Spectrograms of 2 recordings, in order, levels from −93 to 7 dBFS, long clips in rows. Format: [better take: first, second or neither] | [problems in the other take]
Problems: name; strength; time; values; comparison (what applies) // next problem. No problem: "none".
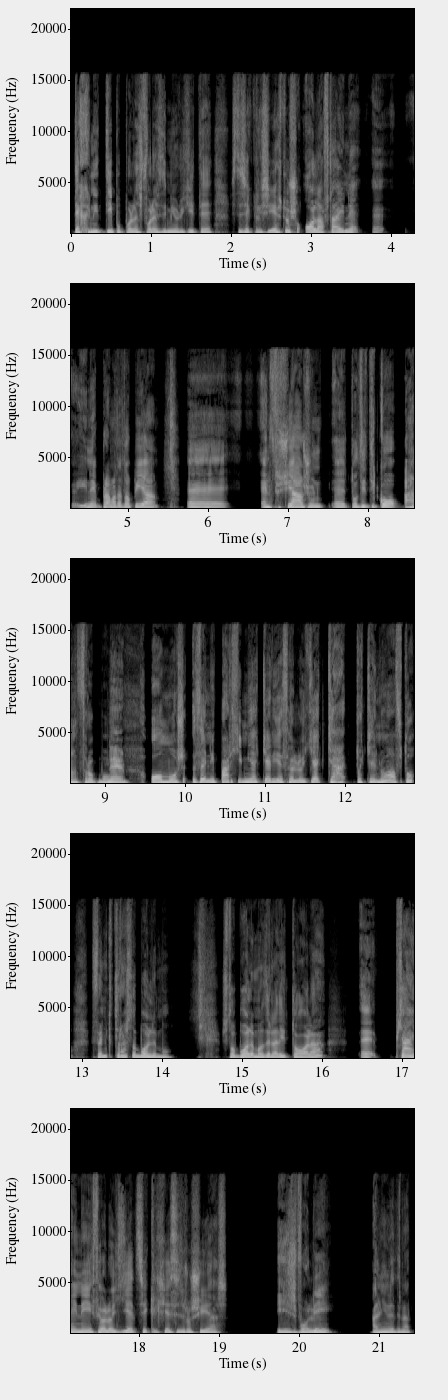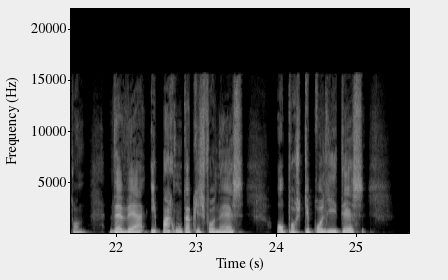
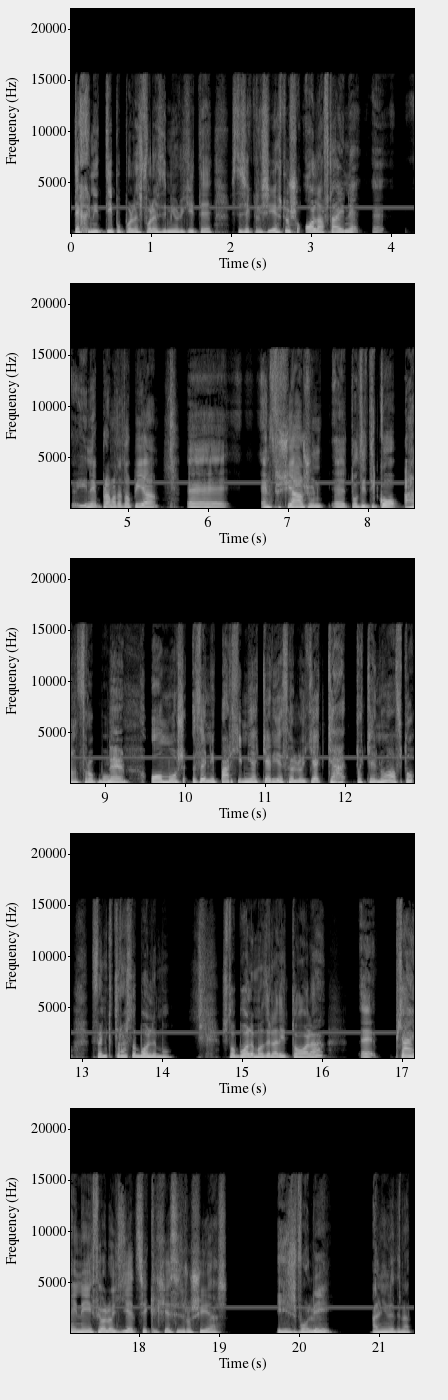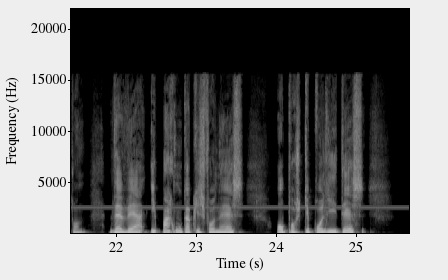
first | high-pitched whine; faint; throughout; 2.5 kHz, 30 dB below the speech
